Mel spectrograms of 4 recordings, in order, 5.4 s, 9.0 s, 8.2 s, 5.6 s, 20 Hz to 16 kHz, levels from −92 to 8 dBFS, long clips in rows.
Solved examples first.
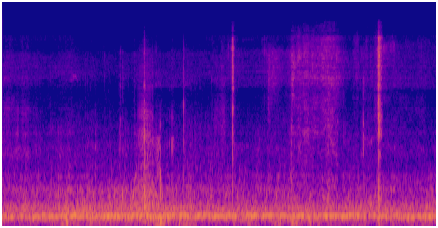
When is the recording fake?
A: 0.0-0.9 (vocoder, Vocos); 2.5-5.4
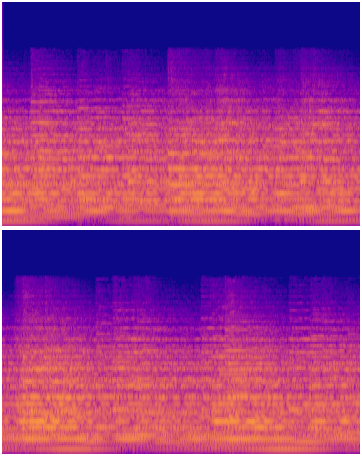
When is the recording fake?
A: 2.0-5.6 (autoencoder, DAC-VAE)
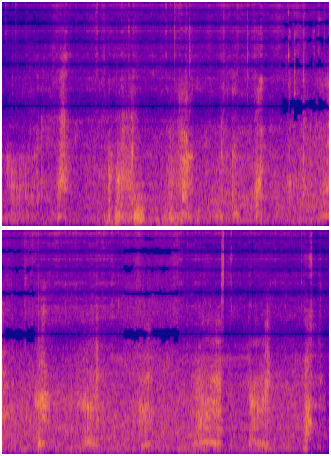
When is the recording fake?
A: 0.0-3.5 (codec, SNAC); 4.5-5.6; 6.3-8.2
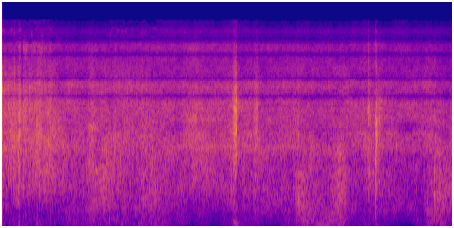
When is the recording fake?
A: 0.7-1.3 (codec, SNAC); 2.0-5.6

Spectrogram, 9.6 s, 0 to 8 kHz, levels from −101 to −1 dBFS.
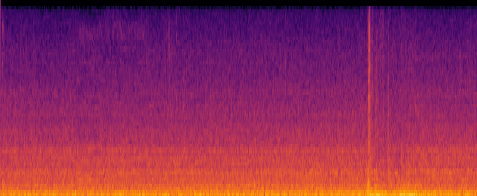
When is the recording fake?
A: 1.5-2.9 (codec, SNAC)

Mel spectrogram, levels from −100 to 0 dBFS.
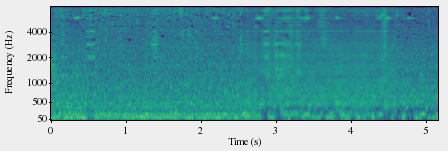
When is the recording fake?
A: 2.6-4.6 (vocoder, Vocos)

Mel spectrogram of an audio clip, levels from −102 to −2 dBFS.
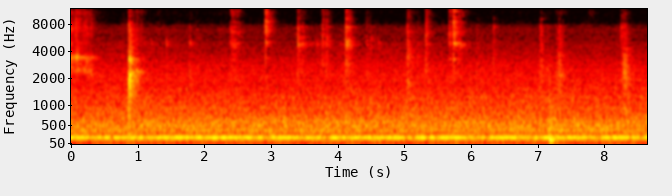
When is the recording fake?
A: none

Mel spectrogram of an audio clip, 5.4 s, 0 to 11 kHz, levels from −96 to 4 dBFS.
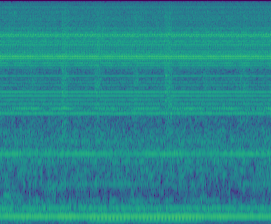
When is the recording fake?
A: none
